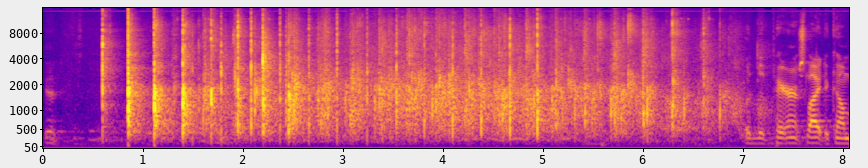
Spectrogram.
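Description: A crowd claps and applauds.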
